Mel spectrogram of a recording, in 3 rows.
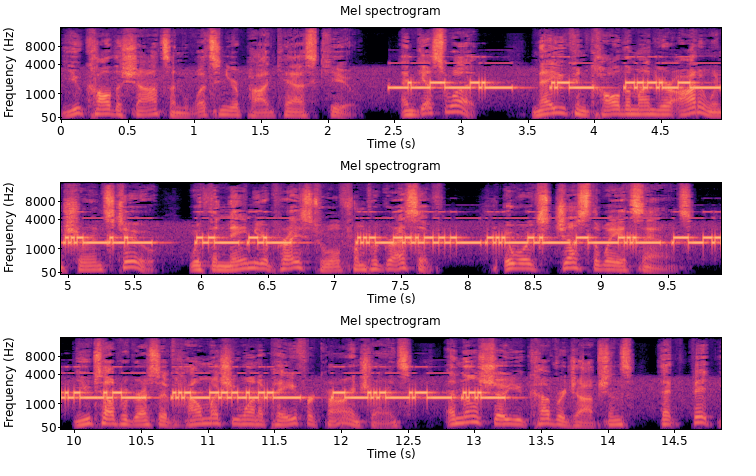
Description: TTY/TDD text telephone tones (45.45 baud Baudot), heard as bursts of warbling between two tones, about 400 Hz shift, 1600 Hz centre, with room echo and speech in English. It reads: THE HOSKINS AIRPORT WAS CLOSED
